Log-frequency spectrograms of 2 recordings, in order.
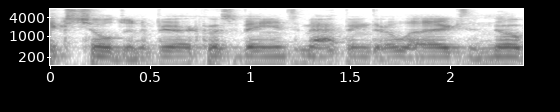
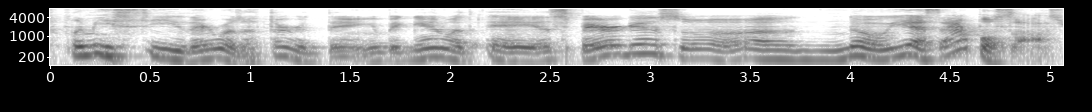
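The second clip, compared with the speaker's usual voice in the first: higher, singsong thinking aloud; muttering shopper; 7 semitones higher, 4 dB louder than usual. A narrator's reading. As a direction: puzzle through a shopping list in a lifted voice. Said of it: "and muttering".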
